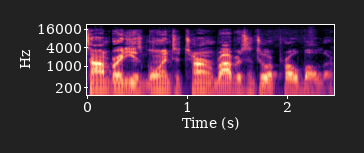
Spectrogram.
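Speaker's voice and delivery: normal talking voice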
